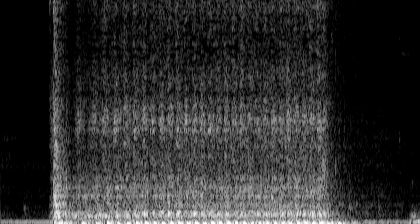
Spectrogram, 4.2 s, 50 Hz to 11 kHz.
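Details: Blue 360 van started in neutral on choke in the garage: brisk, quick cranking catches within a few seconds into a buzzy two-stroke run with heavy smoke; the battery is strong.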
